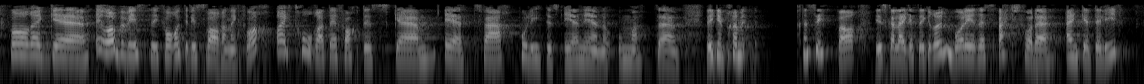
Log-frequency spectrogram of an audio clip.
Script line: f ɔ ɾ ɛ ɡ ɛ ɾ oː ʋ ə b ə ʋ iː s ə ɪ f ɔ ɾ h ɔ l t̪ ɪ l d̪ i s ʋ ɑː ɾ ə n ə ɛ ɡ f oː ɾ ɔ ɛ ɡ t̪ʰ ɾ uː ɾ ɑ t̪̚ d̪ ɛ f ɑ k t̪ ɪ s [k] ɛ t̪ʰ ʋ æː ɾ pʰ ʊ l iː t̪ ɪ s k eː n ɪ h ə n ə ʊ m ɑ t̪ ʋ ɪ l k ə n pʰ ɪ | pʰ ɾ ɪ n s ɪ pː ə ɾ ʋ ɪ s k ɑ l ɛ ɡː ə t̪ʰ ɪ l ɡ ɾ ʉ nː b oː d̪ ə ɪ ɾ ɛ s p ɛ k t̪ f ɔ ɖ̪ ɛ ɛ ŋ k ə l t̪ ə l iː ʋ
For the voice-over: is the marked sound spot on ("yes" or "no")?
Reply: yes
